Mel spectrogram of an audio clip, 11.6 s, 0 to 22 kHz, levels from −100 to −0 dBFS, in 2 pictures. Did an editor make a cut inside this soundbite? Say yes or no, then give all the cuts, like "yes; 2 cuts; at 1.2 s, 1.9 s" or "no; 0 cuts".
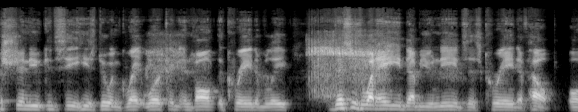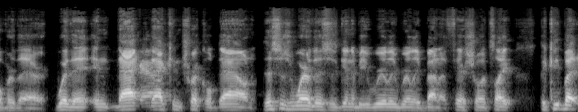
yes; 2 cuts; at 6.3 s, 8.3 s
